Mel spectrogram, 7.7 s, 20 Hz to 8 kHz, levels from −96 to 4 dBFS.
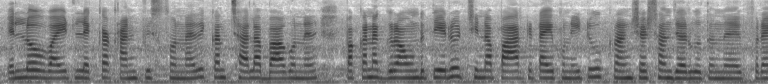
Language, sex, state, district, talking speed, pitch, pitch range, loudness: Telugu, female, Andhra Pradesh, Chittoor, 130 wpm, 245 Hz, 235-255 Hz, -18 LUFS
